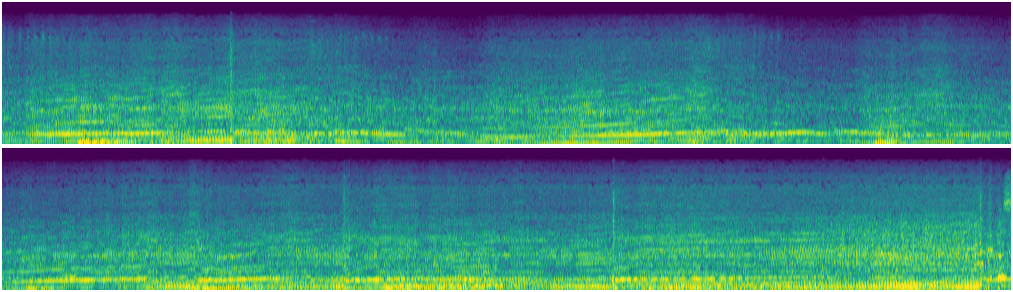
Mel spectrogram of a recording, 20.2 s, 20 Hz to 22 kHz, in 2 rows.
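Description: Sustained F1 2020 race car engine revving and accelerating in a video game at Barcelona, pitch rising and falling through gear changes, loud and continuous for the whole stretch.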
